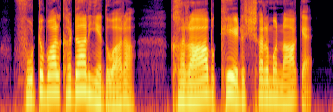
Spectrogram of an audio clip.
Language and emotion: Dogri, disgusted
